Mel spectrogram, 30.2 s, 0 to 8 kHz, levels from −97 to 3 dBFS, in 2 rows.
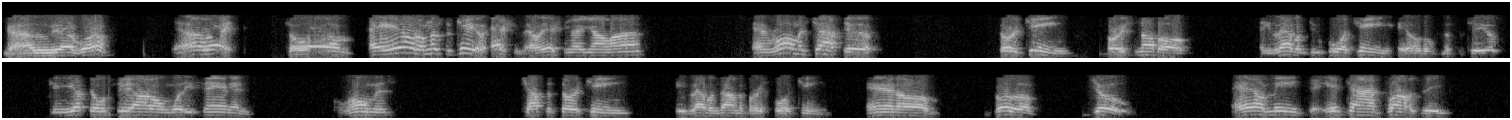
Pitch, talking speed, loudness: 175 Hz, 105 wpm, -25 LUFS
